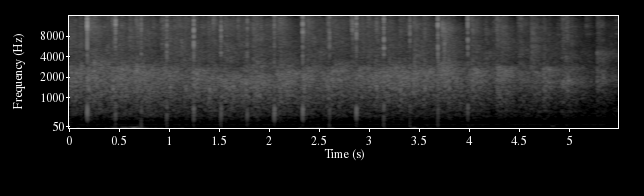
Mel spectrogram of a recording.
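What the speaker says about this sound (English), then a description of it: "Can we get a big round of applause for all of our presenters?" An audience at a book launch event applauds steadily for the presenters, a dense, even wash of clapping sustained throughout with no speech over it.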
